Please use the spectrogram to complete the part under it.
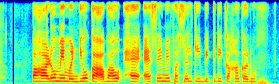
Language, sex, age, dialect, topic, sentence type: Hindi, female, 18-24, Garhwali, agriculture, question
